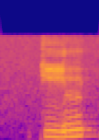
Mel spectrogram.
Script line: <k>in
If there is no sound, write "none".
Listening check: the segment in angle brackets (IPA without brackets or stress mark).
k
